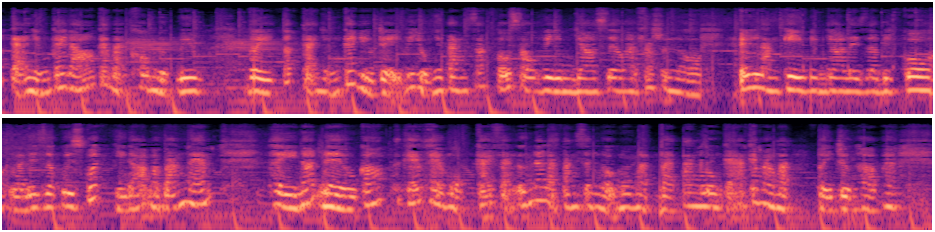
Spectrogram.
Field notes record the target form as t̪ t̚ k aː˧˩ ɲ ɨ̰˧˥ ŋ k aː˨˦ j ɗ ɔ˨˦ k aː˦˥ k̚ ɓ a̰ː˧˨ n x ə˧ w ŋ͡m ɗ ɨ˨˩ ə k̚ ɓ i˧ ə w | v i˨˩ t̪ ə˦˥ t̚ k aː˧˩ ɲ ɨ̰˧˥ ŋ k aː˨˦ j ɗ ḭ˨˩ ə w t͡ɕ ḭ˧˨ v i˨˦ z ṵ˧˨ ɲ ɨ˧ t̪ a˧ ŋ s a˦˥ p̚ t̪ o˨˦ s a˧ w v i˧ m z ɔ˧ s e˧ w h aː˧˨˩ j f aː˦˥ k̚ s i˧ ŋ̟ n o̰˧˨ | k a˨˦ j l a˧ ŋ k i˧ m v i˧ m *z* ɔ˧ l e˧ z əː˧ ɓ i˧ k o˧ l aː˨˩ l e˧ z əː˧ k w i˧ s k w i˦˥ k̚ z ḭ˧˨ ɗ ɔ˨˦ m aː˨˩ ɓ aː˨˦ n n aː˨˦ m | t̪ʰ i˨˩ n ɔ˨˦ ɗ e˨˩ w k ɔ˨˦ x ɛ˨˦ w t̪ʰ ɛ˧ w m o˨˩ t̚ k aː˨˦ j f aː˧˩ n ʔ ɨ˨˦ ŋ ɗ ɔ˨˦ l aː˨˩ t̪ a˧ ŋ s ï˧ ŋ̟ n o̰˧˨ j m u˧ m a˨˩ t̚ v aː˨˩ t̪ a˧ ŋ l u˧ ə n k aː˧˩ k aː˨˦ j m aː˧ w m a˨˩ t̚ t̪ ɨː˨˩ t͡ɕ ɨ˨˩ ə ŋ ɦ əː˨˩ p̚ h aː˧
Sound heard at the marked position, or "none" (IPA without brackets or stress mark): z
